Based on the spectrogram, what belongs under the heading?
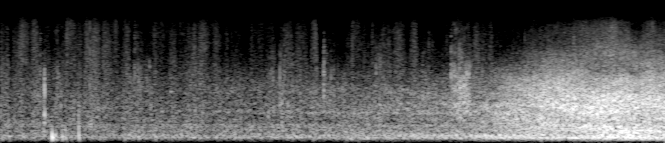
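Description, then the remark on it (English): A car passes loudly. A low steady rumble with a few faint clicks early on swells into a broad, rushing roar that grows louder over the final two seconds. “Was that me or was that just a loud car? I think it was just a loud car.”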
